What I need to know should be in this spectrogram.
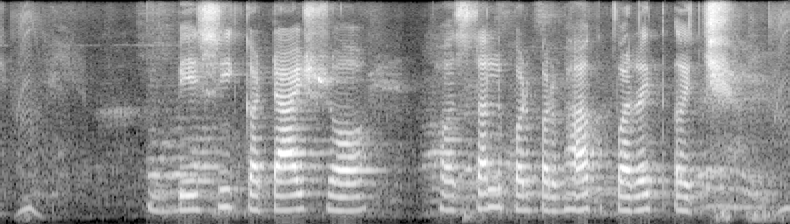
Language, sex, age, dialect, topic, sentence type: Maithili, female, 25-30, Southern/Standard, agriculture, statement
